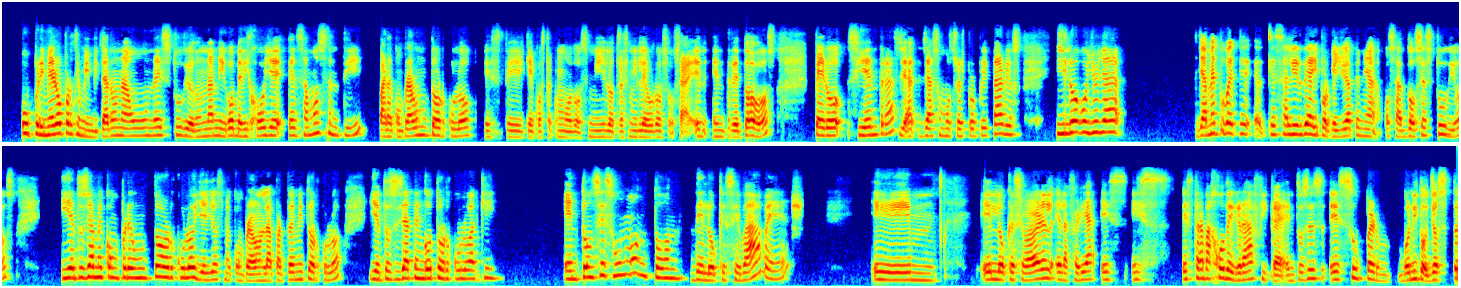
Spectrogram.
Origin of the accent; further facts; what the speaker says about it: Mexico; moved away as an adult; now in Spain; pero luego ya me salí de México a hacer el doctorado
